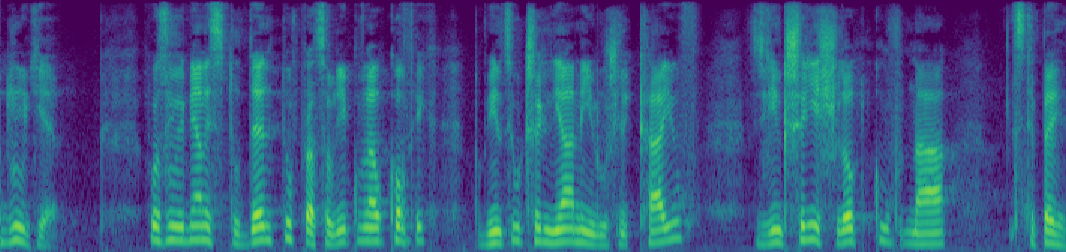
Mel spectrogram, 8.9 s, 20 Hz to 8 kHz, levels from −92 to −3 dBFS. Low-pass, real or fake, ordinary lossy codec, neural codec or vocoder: none; fake; none; codec, 16 kHz, 2 kbps, FunCodec, trained on LibriTTS, 25 frames a second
